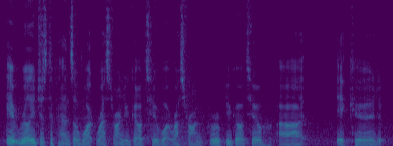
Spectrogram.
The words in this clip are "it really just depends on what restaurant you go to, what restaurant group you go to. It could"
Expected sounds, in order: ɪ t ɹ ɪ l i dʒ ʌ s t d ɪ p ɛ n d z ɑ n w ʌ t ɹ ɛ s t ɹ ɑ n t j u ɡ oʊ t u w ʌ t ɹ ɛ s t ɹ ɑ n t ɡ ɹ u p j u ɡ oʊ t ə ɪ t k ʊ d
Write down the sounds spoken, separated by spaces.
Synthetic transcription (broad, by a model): ɪ t ɹ ɪ l i dʒ ʌ s d ɪ p ɛ n d z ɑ n w ʌ t ɹ ɛ s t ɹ ɑ n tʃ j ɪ ɡ oʊ t u w ʌ t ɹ ɛ s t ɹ ɑ n ɡ ɹ u p j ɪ ɡ oʊ t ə ɪ t k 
